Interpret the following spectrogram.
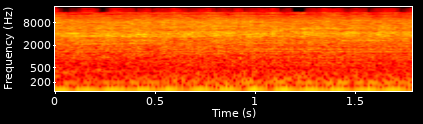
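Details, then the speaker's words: Jeep engine with stalling problem, firing order 1-5-3-6-2-4; deep idle hum dipping unevenly, dead cylinders 1 and 3 from two loose fuel injector connectors, misfire. "I did find Loose two loose connectors on the uh fuel injectors that if you touch them those cylinders go dead"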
